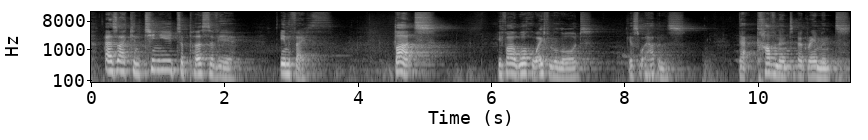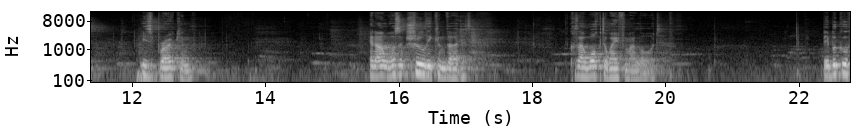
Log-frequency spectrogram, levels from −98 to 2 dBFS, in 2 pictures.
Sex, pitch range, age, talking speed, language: male, 135-195 Hz, 30-49, 95 wpm, English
